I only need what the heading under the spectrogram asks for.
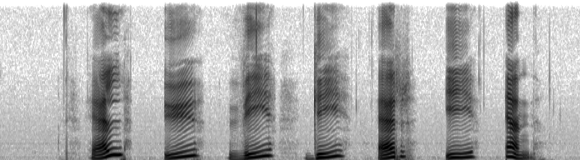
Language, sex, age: Swedish, female, 53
